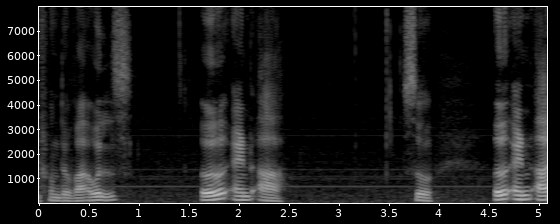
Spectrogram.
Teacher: uh and a is not a distinguishable sound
